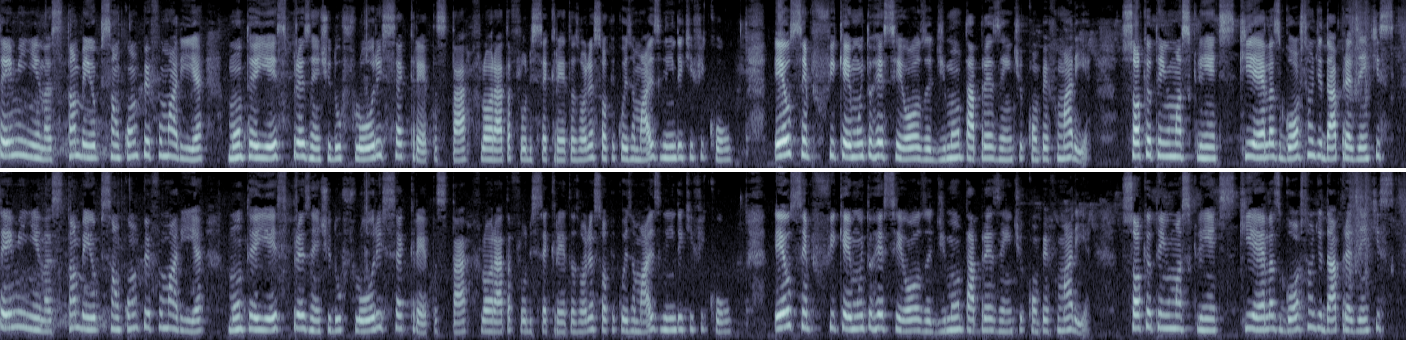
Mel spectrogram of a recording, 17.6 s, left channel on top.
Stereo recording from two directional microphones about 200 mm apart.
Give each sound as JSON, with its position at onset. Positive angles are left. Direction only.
{"t": 0.0, "sound": "a woman's voice", "side_deg": 35}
